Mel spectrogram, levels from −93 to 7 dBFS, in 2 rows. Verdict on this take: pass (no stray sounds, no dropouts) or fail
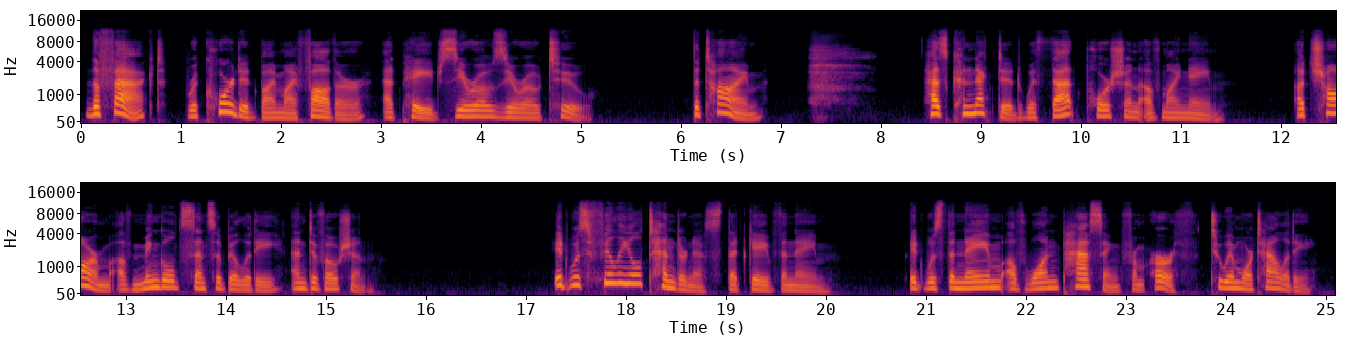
fail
